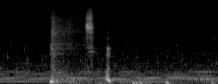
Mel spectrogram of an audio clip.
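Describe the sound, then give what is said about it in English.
Water running in a small indoor fountain in the corner, heard as a few brief splashy gurgles and drips over a steady low hum. “The water's running in the little fountain thing in the corner.”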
